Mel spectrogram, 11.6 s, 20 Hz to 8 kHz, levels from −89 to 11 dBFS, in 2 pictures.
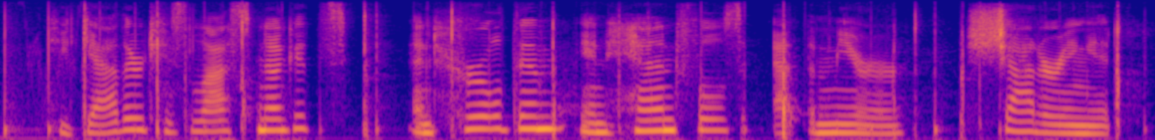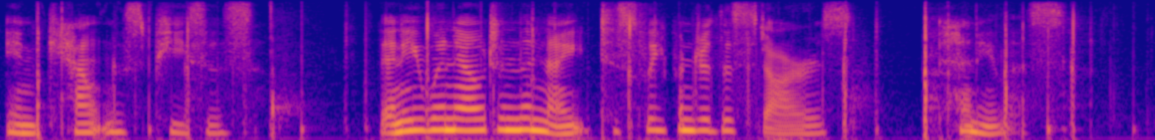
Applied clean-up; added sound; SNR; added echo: neural mask model RNNoise.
